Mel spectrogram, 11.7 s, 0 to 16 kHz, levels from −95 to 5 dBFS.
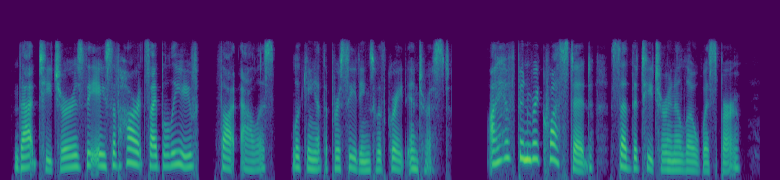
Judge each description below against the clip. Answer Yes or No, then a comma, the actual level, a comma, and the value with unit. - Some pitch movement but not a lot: No, wide, 5.9 semitones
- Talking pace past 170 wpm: No, average, 165 wpm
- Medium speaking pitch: Yes, medium, 175 Hz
